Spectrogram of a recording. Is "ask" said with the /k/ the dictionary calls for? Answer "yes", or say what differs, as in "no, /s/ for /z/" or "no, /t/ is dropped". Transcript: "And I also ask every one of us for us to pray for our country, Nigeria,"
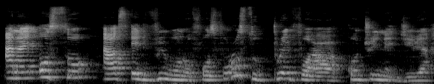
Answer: no, /k/ is dropped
